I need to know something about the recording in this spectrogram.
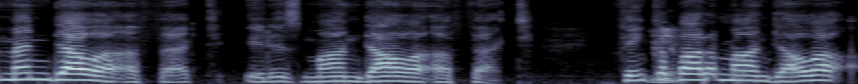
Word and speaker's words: mandala: constantly and i go no it's pronounced mandala not mandela people saying mandela they're saying the wrong name just so did you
